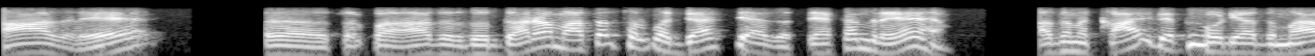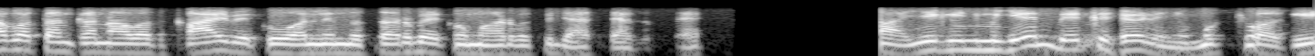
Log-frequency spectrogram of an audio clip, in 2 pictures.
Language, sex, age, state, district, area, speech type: Kannada, male, 60+, Karnataka, Bellary, rural, conversation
